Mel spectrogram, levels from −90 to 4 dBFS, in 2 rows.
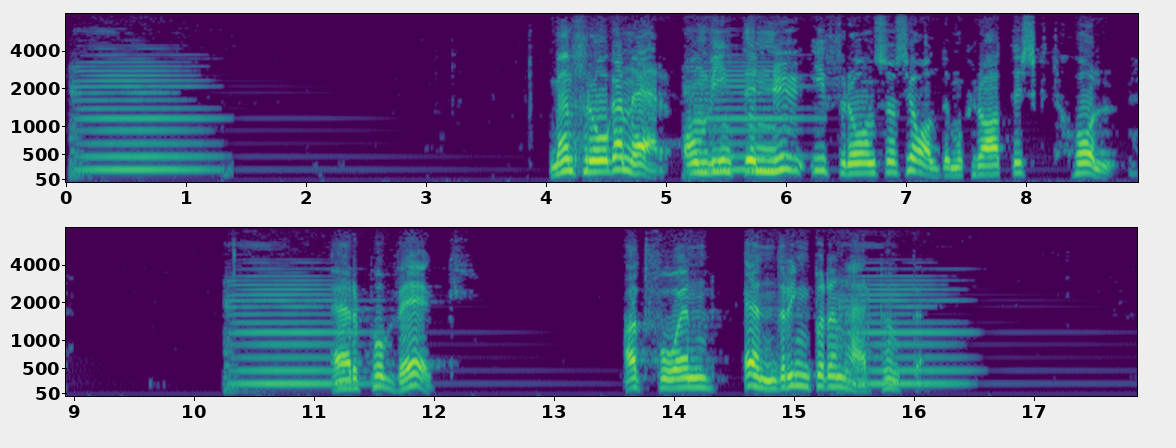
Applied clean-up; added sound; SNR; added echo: classical method spectral subtraction.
